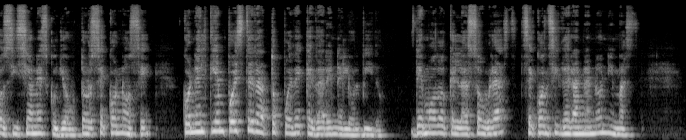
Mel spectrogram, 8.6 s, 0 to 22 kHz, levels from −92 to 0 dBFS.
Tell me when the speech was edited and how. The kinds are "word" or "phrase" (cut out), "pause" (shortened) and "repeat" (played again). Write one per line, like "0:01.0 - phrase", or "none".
none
